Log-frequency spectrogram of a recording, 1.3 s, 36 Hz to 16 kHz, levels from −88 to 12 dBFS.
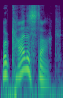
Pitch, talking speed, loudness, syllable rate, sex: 145 Hz, 190 wpm, -16 LUFS, 3.4 syllables/s, male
